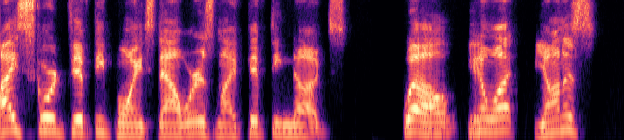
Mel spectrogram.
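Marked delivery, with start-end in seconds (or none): 0.0-2.6 mock self-important, entitled, demanding, boastful tone. Mocking a basketball player who asked for free food: mocking entitled Giannis impression. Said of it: "It does seem entitled".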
